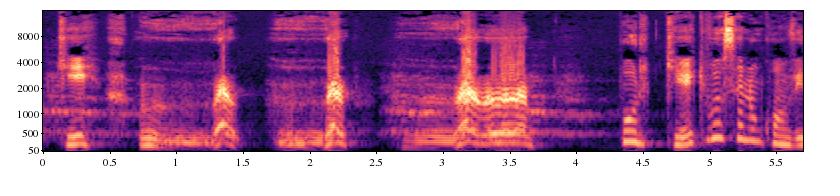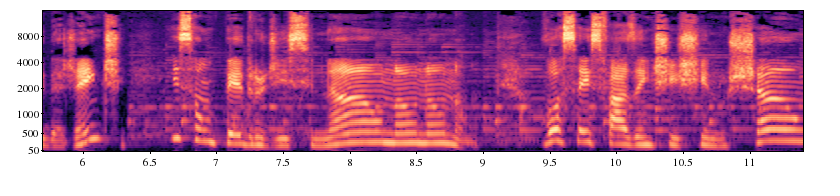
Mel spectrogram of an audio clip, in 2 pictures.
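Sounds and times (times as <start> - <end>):
dog barking: 0.0 - 1.5, 2.1 - 4.2
dog growling low: 0.0 - 4.2
speech: 0.2 - 11.3.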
